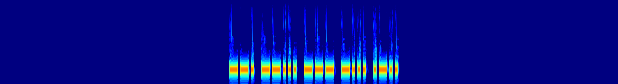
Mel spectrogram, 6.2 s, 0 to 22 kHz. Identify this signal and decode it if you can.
Morse code, heard as a keyed tone, about 46 wpm, 700 Hz. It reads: G7OBL
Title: DXCC-100 Call Signs - 5 Characters - Repeated 3x - 45wpm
